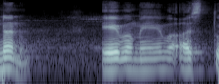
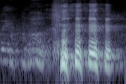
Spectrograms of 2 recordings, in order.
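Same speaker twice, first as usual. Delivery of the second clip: short real laugh, pitched up; 6 semitones higher, 3 dB louder than usual. Real, not acted. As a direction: burst out laughing. Laughter after the punchline.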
